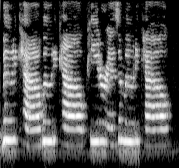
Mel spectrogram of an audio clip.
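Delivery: loud, high singsong taunt; taunting shout. A narrator's reading. Little sister taunting her brother Peter, loud mocking shout. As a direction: jeer it at your brother, full voice. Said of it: "She started shouting".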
